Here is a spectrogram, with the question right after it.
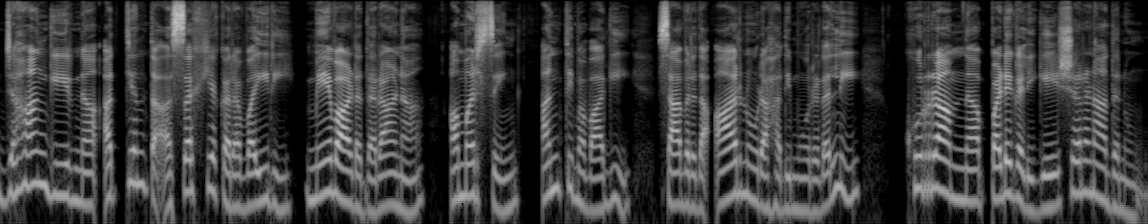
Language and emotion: Kannada, neutral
